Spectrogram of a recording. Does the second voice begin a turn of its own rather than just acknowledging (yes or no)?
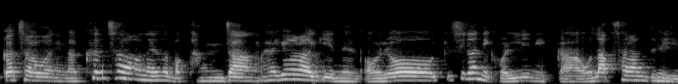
no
